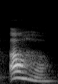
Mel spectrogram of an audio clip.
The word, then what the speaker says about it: अः: इस तरह से क्या जाता है, ये अह विसर्ग को क्या बोलते हैं, अह। कैसे इसका उच्चारण करते हैं, अह।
